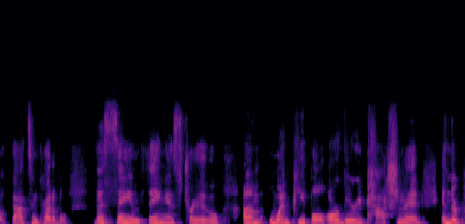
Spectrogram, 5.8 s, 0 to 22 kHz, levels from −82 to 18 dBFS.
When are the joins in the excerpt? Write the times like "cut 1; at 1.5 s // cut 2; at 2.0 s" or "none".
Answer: none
